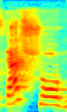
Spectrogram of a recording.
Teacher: então a sílaba tônica é a penúltima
